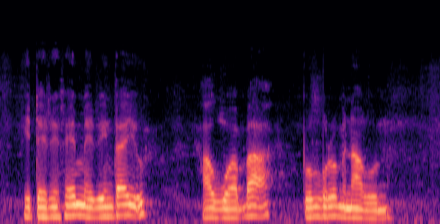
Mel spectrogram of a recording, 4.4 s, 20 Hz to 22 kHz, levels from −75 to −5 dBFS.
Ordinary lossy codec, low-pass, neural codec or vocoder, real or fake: none; none; codec, 24 kHz, 0.9 kbps, WavTokenizer, medium speech release version 1; fake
